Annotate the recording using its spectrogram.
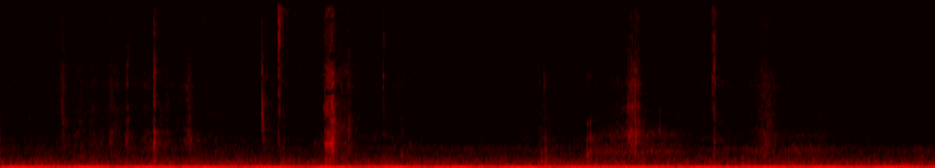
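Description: Scattered faint clicks and light taps, irregularly spaced, as adhesive-backed shimmer gems are lifted off their sheet with a pick-up tool and pressed onto a paper card, over a steady low hum.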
